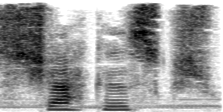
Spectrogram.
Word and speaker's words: Shakask: human letters, something like Shakask, with a very strong pronunciation of the SH and K sounds.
